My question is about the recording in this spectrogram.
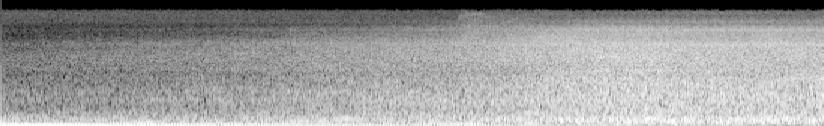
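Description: Electric locomotive hauling double-deck coaches pulls in alongside the platform. The rush of wheels and running gear on the rails builds from about two seconds in.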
